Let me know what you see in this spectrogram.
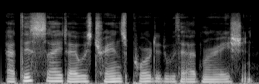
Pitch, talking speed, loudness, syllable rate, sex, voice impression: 130 Hz, 185 wpm, -16 LUFS, 5.3 syllables/s, male, very masculine, very middle-aged, thick, slightly tensed, slightly weak, slightly bright, slightly soft, slightly muffled, fluent, slightly raspy, cool, very intellectual, slightly refreshing, sincere, very calm, mature, friendly, reassuring, unique, slightly elegant, wild, sweet, lively, kind, modest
